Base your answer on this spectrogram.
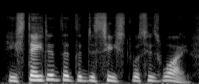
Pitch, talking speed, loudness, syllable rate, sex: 170 Hz, 240 wpm, -18 LUFS, 5.8 syllables/s, male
